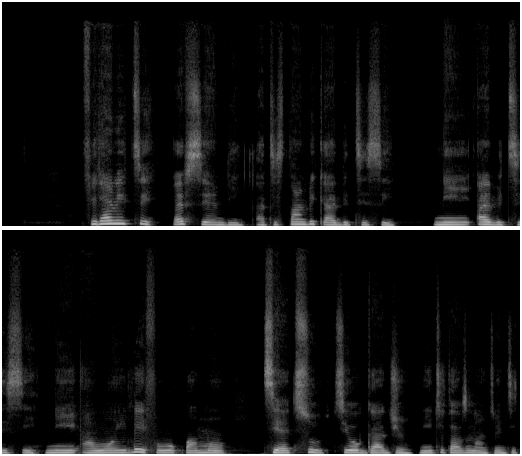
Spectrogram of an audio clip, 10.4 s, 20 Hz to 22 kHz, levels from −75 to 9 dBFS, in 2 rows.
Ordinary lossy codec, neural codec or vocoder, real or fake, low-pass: none; autoencoder, 48 kHz, 32 numbers a frame, DAC-VAE, trained on Japanese speech; fake; none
